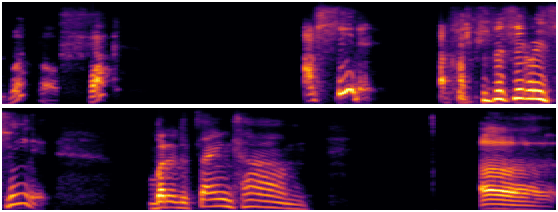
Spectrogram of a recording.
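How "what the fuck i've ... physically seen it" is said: amazed. Real, not acted. Incredulous recollection.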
